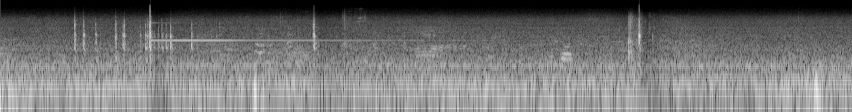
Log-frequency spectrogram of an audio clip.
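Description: Outdoor sideline ambience at a football field: wind on the microphone and distant, indistinct voices, with a quick cluster of sharp clicks about a second in and two more single clicks later. A faint, thin, steady high tone runs through the middle of the stretch.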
